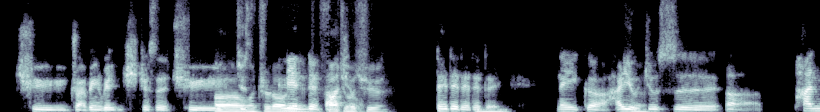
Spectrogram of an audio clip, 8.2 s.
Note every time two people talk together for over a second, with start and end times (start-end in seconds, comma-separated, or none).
2.1-3.6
